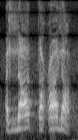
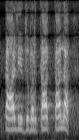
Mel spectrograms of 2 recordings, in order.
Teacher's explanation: تعالی عین حلق سے نکالنا ہوگا · Shown in: first take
